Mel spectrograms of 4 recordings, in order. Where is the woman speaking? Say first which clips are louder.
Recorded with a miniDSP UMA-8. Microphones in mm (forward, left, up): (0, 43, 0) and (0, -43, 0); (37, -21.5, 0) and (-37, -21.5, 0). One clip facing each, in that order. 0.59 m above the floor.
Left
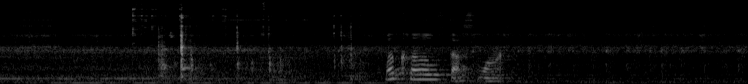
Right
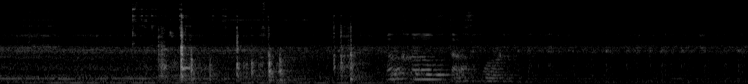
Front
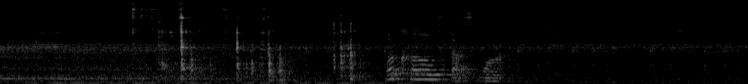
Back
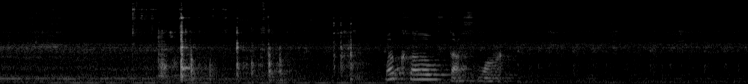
Left 8 dB, back 5 dB; 135° left, 3 m.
